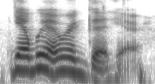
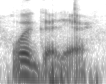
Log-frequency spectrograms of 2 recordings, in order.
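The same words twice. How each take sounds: First: Said in the usual way. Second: Breathy whisper, calming down; hushed self-soothing; whispered repeat. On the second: Real, not acted. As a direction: whisper it to settle yourself. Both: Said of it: "I'm calm now".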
